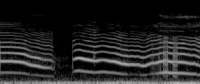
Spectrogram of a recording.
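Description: A person fake-crying like a baby: long, high-pitched wailing sobs that slide down in pitch, one after another, over a low rumble.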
